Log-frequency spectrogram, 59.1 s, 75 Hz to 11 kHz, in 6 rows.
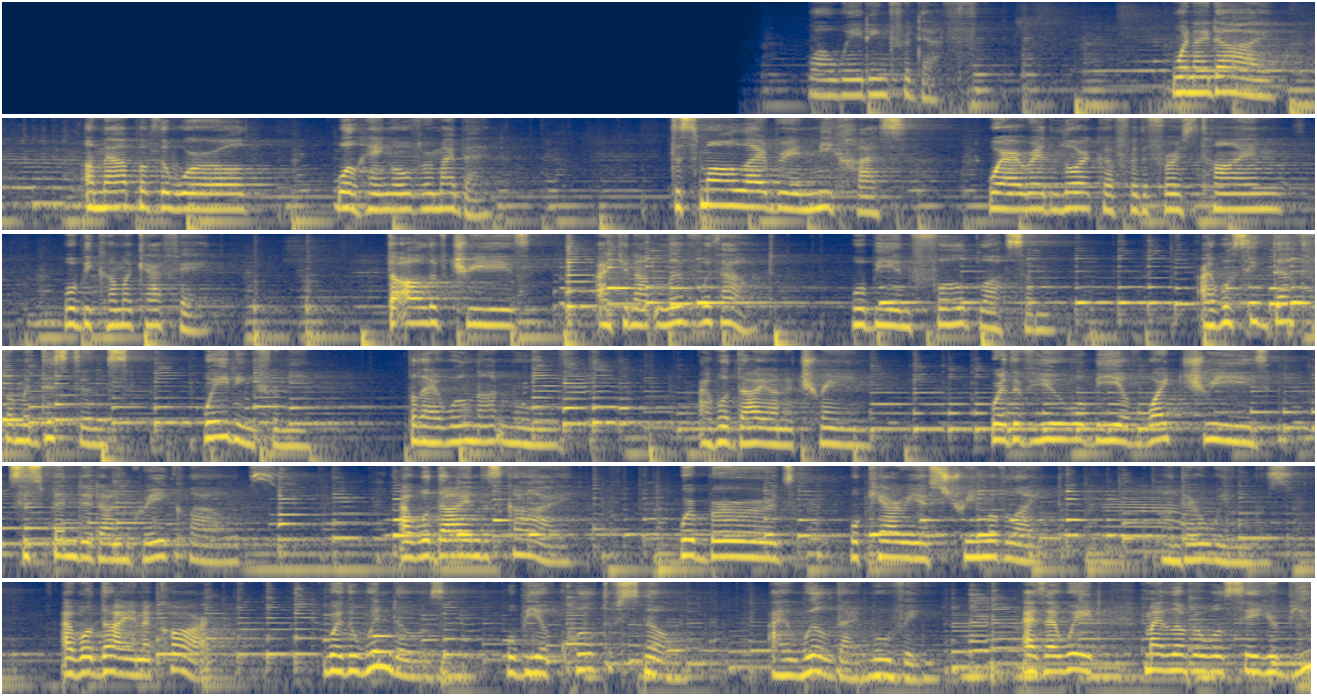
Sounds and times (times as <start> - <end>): Music: 5.6 - 59.0
Speech: 6.0 - 7.4, 8.8 - 9.7, 10.4 - 11.8, 12.4 - 13.7, 14.9 - 19.6, 20.2 - 21.3, 22.6 - 27.6, 28.7 - 31.9, 32.6 - 33.8, 34.8 - 36.1, 37.0 - 41.5, 42.4 - 47.4, 48.1 - 50.9, 51.7 - 54.4, 55.0 - 56.3, 56.9 - 59.0.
